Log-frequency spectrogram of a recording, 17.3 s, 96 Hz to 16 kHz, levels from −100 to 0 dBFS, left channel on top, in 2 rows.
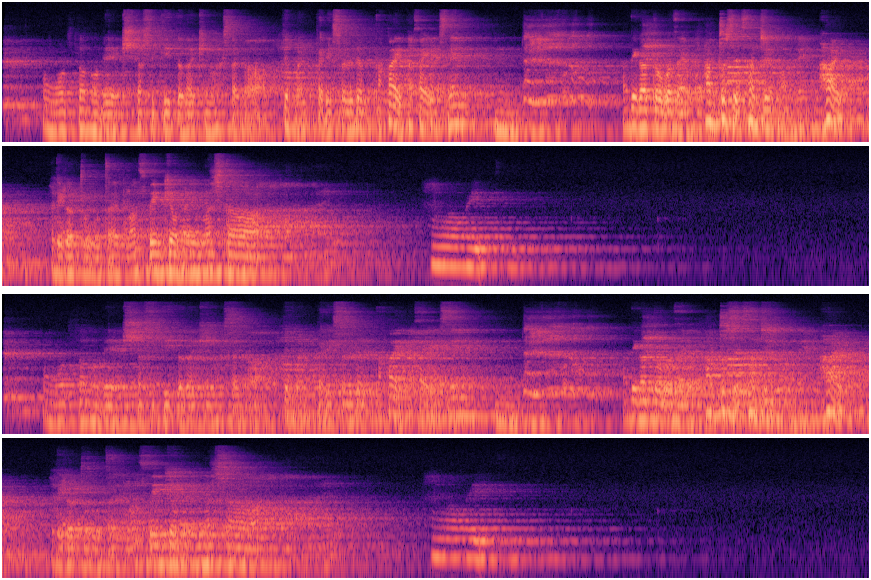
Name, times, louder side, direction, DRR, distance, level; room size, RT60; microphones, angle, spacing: voice 1, 0.4-4.6 4.9-5.2 6.2-8.4 9.2-11.3 13.0-13.5, left 3 dB, 65° left, 2 dB, 0.5 m, -22 dB
voice 2, 2.7-3.3 5.2-6.0 6.4-6.7 7.0-7.8 9.1-9.4 9.9-12.1 12.9-13.0, left 2 dB, 15° left, 1 dB, 0.7 m, -32 dB
9.5 x 5.1 x 5.0 m, 2.8 s
head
